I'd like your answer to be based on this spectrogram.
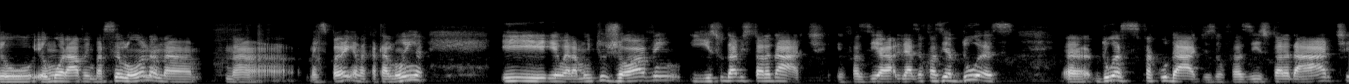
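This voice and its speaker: Delivery is on the slow side. The rise and fall of pitch is ordinary. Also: man. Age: 50s. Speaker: anthropology professor. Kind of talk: interview. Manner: hesitant with repetitions.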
